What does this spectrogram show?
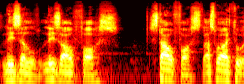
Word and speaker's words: Lizalfos: It's pronounced. No one can say that. Lizalfos. Lizalfos.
